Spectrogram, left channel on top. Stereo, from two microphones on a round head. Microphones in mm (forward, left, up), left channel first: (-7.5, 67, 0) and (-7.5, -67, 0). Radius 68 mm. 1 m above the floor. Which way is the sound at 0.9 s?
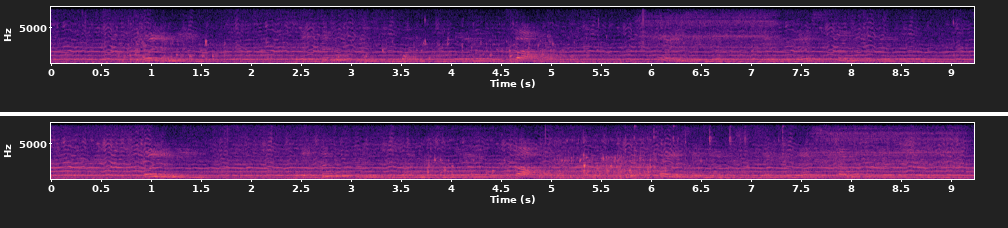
10° left (ahead or behind).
